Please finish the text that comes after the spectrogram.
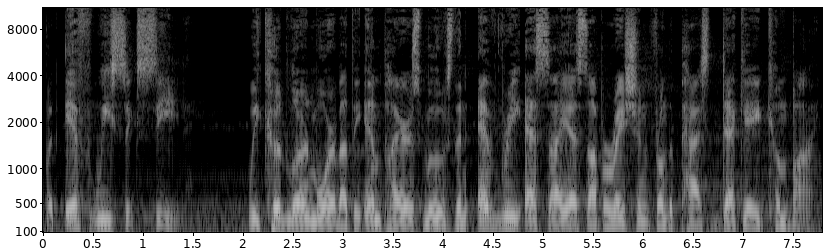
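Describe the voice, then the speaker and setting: An actor playing a brash, earnest spy agent in a sci-fi video game, talking in a wry, intense, informal way. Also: male voice, lowish voice, moderate pace, a little mellow, big-room sound, slight background noise, natural voice. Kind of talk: video game cutscene acting.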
